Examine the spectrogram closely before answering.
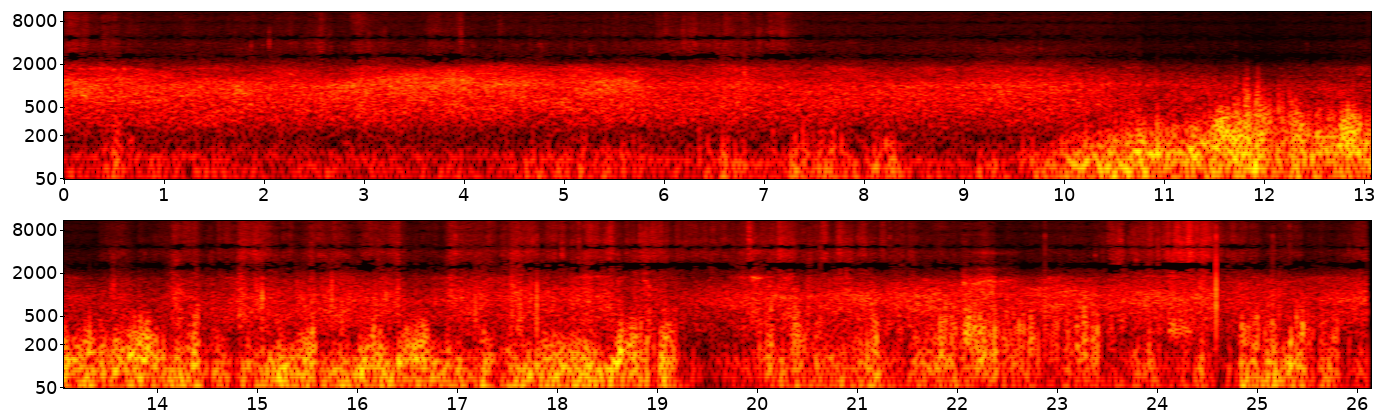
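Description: Wind blows and buffets outdoors, gusting harder after a while.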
